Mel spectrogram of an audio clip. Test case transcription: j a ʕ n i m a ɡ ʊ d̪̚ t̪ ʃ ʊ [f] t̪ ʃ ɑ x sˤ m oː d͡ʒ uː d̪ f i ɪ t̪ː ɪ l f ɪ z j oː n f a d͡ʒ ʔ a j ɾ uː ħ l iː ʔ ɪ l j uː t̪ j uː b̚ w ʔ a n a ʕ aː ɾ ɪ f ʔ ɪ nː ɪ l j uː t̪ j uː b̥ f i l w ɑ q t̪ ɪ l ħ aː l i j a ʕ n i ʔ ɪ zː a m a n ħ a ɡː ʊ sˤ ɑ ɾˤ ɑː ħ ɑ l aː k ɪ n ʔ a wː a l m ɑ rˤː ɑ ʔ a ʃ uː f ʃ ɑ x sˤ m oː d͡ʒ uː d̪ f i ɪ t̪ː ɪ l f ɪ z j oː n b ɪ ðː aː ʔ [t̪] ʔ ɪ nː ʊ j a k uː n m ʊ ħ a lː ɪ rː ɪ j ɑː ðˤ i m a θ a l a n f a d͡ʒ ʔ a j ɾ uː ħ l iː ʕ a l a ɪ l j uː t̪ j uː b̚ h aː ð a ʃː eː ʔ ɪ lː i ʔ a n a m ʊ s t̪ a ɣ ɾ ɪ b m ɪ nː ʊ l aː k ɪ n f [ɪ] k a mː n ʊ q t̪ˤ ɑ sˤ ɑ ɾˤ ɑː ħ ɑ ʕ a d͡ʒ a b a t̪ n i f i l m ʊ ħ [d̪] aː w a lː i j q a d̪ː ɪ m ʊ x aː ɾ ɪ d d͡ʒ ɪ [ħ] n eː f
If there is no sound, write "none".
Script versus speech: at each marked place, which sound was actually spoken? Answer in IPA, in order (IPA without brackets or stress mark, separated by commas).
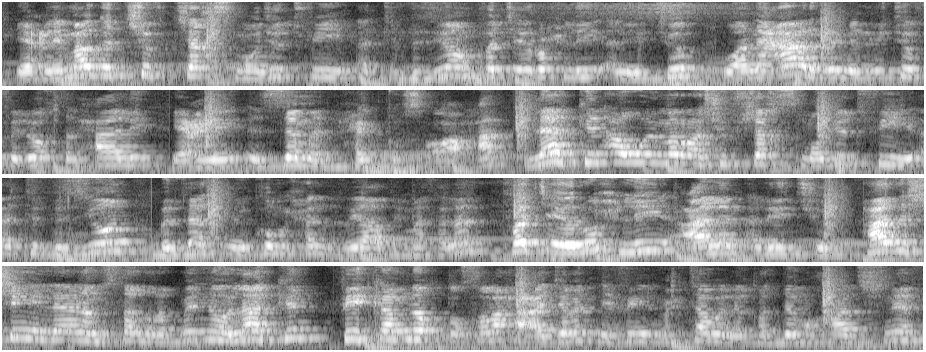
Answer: f, t̪, i, t̪, ʃ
